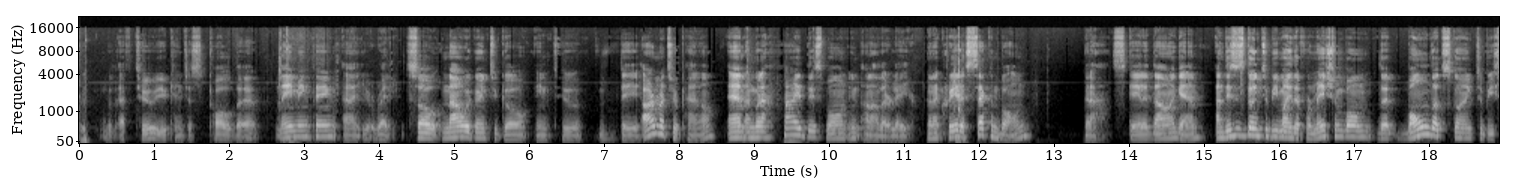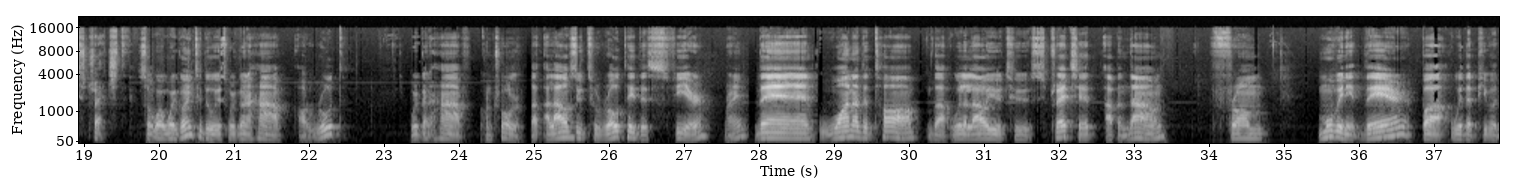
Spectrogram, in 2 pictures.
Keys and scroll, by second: 0.0 F2, 2.7 Return, 9.3 m, 11.6 a, 12.7 `, 13.3 s, 20.6 d, 21.1-37.8 d.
